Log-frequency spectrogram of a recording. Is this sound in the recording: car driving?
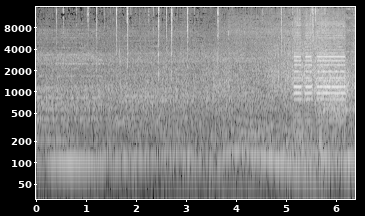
yes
